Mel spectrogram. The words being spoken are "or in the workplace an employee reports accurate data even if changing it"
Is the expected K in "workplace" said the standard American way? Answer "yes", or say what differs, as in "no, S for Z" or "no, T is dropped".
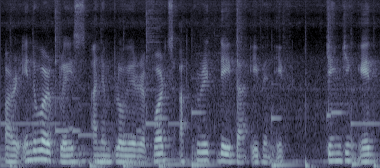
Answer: yes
